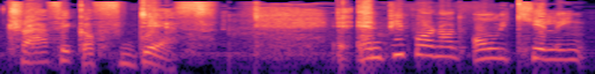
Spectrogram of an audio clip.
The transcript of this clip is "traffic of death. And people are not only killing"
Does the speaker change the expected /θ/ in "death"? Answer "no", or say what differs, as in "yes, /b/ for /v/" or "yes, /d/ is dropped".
no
